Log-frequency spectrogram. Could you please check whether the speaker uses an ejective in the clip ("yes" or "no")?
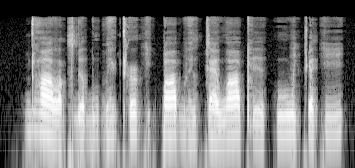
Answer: yes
